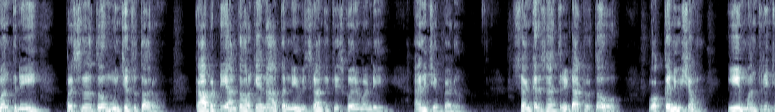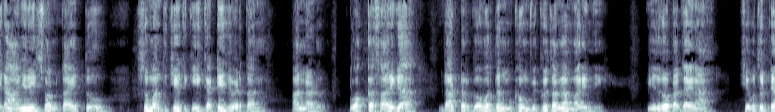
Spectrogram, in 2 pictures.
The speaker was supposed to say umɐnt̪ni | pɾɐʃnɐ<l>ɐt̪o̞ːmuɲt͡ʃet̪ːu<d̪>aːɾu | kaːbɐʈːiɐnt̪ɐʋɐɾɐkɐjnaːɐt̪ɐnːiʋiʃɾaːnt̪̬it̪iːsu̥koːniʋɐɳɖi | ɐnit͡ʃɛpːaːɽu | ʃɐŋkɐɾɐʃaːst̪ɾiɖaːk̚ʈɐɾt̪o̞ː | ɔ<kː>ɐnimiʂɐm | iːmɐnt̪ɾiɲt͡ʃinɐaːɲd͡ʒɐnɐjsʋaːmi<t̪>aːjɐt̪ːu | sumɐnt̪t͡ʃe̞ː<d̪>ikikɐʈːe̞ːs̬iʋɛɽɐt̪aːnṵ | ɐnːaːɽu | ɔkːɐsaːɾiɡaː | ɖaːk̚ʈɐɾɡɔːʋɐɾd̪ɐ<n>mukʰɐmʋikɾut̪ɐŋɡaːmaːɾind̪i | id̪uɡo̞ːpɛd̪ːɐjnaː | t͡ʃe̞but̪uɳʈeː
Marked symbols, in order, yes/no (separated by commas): yes, no, yes, yes, no, yes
